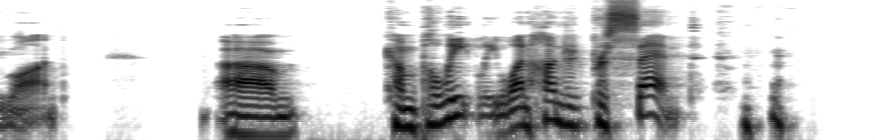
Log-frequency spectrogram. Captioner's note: laughs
